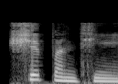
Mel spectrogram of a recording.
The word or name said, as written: shipentine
